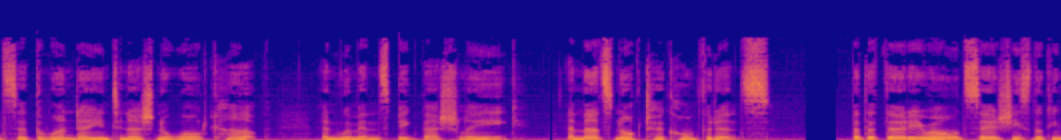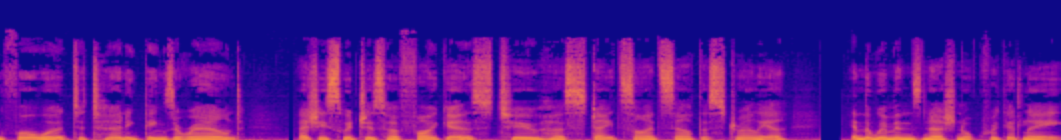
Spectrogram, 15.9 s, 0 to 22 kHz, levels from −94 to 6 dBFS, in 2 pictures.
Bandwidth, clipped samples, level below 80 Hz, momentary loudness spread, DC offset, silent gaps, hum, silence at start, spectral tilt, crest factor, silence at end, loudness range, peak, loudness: 16.5 kHz; under 0.1%; -46 dBFS; 7 LU; under 0.1%; 6.03-6.27 s, 14.10-14.26 s; none; 0 s; -4.5 dB/octave; 18 dB; 0 s; 3 LU; -8 dBFS; -26 LUFS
